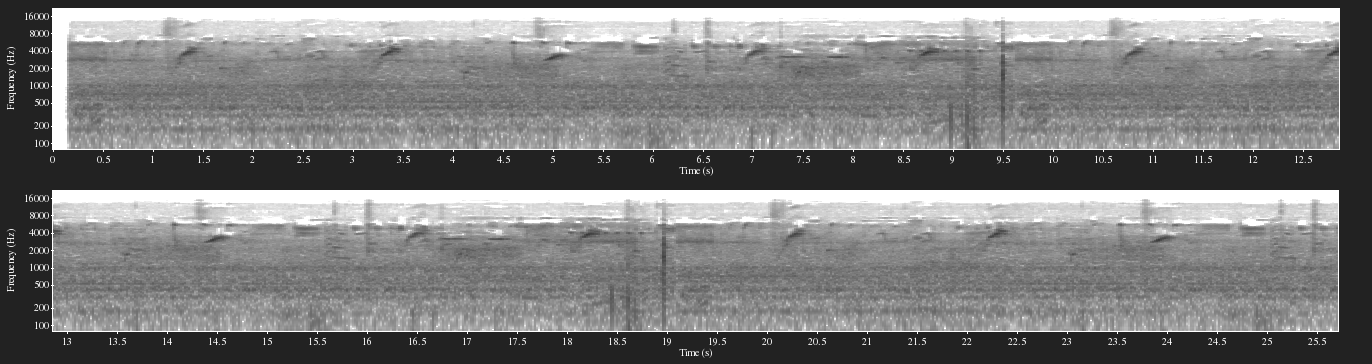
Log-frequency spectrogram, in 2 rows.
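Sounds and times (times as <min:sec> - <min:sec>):
multicoloured seedeater singing: 0:00.2 - 0:25.7.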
